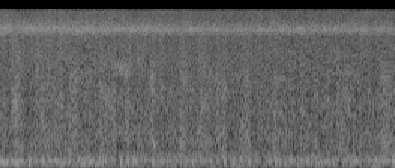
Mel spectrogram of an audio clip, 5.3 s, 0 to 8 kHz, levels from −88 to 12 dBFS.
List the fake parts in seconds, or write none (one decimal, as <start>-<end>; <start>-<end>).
0.0-0.8; 1.4-3.7; 4.8-5.3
